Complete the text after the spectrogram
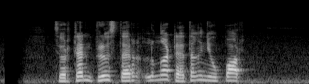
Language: Javanese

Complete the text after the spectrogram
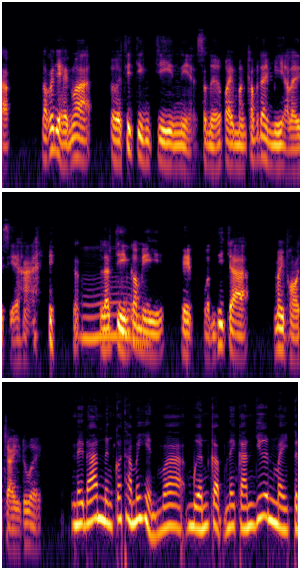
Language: Thai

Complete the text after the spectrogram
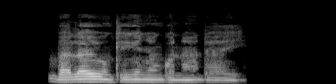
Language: Tem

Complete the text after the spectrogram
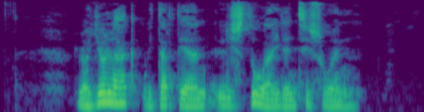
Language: Basque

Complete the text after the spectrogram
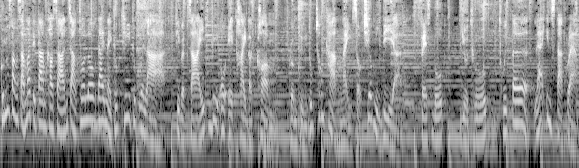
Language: Thai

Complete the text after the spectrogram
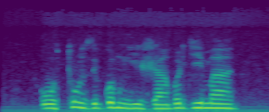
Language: Kinyarwanda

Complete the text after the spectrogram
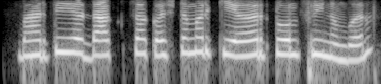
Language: Marathi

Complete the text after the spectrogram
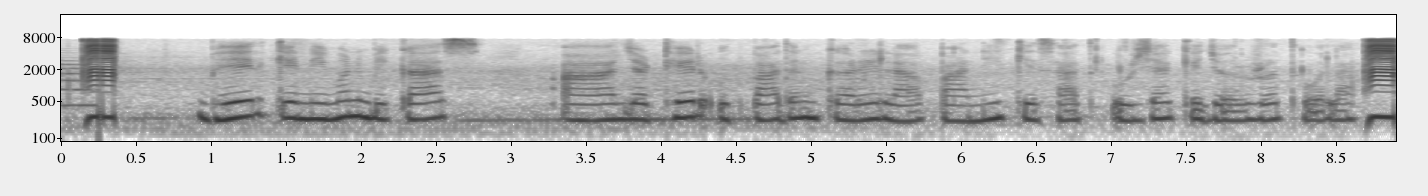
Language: Bhojpuri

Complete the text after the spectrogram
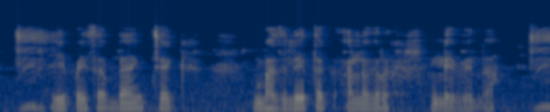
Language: Bhojpuri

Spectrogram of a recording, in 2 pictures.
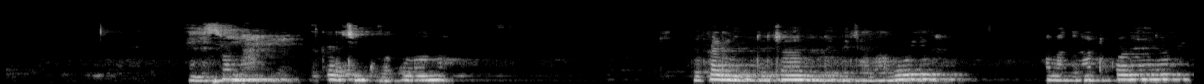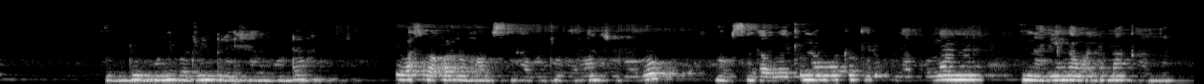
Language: Konzo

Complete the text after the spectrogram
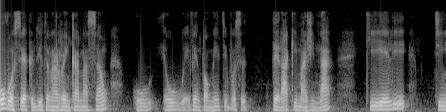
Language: Portuguese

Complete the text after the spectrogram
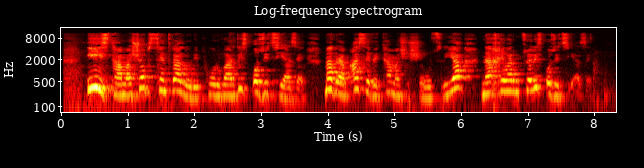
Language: Georgian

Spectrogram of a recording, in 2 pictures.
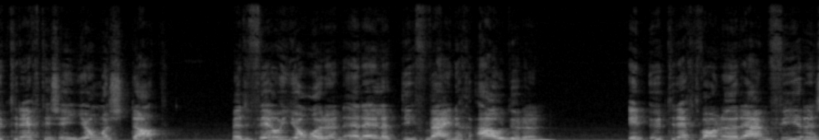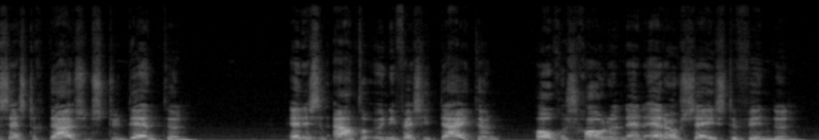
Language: Dutch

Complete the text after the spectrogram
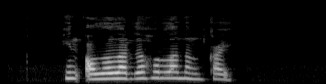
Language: Bashkir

